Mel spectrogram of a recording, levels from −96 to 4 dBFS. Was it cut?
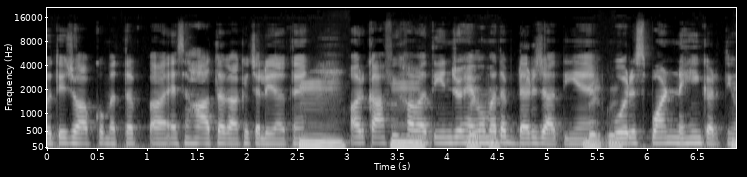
no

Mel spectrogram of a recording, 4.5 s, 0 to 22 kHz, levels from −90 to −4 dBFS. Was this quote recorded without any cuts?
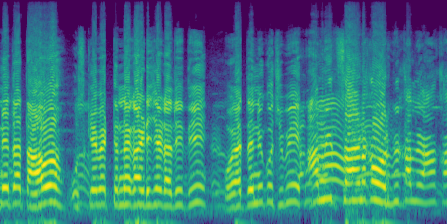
no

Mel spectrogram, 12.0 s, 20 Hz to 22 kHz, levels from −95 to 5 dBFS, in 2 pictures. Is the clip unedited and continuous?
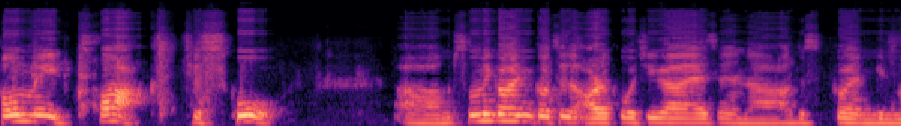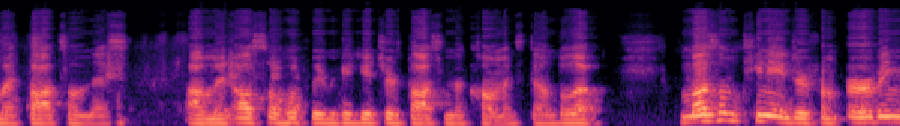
no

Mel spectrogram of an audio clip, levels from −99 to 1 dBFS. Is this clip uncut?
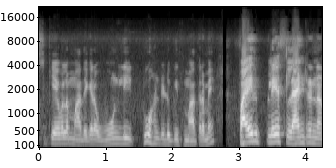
no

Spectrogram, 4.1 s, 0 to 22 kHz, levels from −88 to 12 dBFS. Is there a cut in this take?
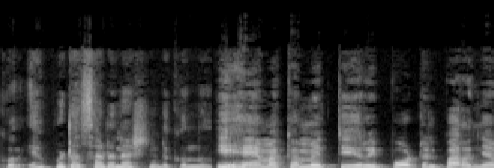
yes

